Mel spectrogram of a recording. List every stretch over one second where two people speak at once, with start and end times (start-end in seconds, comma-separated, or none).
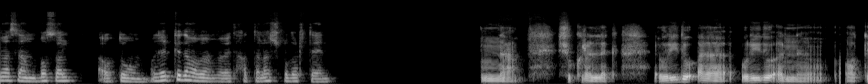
none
